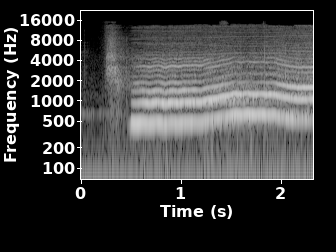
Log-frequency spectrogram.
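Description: Female voice singing a Mandarin folk tune on an old 1979 vinyl LP. After a short pause a long held note begins about half a second in, slides up in pitch and eases back down, over faint record surface noise.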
